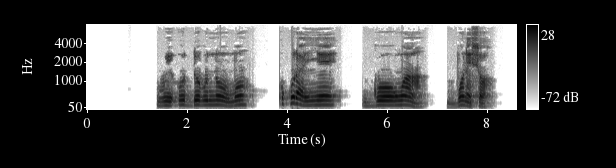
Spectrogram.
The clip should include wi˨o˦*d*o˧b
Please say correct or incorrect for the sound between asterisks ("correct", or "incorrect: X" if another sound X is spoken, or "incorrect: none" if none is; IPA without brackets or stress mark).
correct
